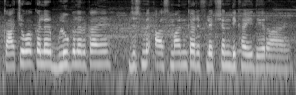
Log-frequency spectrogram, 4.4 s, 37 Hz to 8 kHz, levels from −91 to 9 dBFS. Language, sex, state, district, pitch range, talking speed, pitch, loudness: Hindi, male, Rajasthan, Jaipur, 190-215 Hz, 200 wpm, 200 Hz, -13 LUFS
